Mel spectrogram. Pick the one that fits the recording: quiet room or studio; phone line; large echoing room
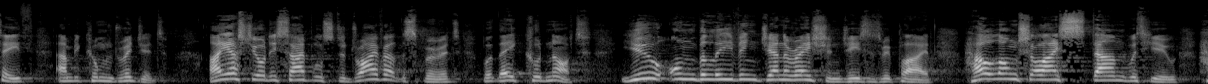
large echoing room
